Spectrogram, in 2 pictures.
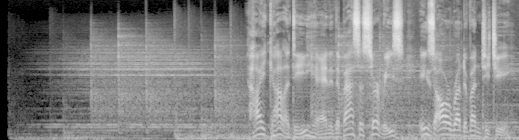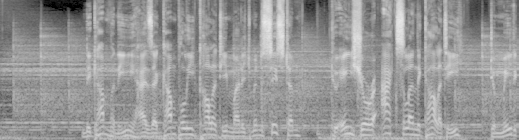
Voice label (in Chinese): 英文男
